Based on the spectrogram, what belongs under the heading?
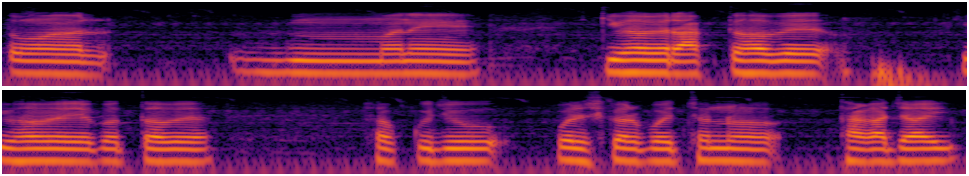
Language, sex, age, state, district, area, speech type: Bengali, male, 18-30, West Bengal, Uttar Dinajpur, urban, spontaneous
